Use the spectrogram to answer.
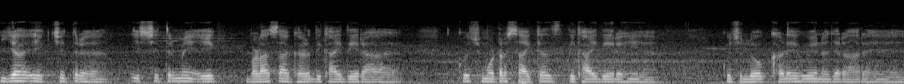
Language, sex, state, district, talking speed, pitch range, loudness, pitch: Hindi, male, Uttar Pradesh, Hamirpur, 185 wpm, 120-140 Hz, -20 LUFS, 130 Hz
